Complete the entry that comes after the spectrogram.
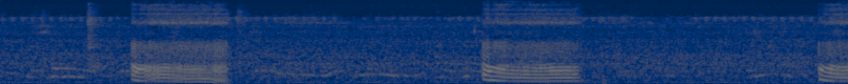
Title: パグが豪快ないびきをかきながら白目でお昼寝中。The pug is just snoring and sleeping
